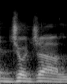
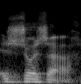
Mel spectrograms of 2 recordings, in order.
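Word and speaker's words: Jaujard: Yes, so you don't say Jojard like you would say for Jojo. You say Jojard, like a proper French J. And the D doesn't get pronounced. Most consonants at the end of French words are going to be completely silent.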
